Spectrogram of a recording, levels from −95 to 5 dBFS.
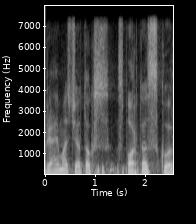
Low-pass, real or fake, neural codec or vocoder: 7.2 kHz; real; none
